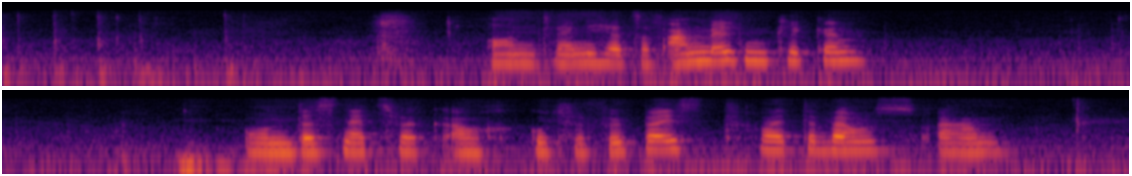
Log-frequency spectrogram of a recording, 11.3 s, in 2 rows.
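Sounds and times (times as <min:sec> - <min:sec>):
keystrokes on a computer keyboard typing a username and password: 0:00.0 - 0:01.3
speech: 0:02.4 - 0:04.4, 0:06.9 - 0:10.8.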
